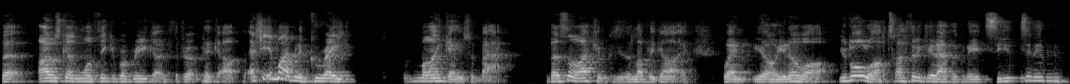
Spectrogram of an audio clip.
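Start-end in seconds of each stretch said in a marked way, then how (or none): 9.0-10.7 put-on Welsh accent, starting suddenly mid-sentence. Talking about picking players for a team, the speaker slips into a Welsh accent. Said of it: "What the fuck was that accent?".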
